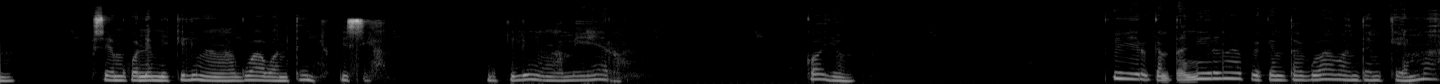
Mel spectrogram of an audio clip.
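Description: Just after "gua vantem", at 3.14 s, a call bitrate drop sets in and lasts until 5.87 s. The encoder was starved of bits, which fits a fall from about 48 to about 10 kbps. High frequencies vanish above 8 kHz. The speech turns muffled and rough for about 2.3 s.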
